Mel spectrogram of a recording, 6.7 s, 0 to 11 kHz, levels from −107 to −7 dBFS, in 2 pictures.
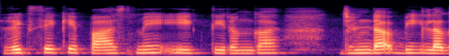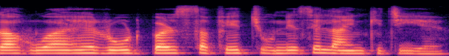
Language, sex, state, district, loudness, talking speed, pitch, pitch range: Hindi, female, Uttar Pradesh, Lalitpur, -21 LUFS, 170 wpm, 185 Hz, 175-190 Hz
